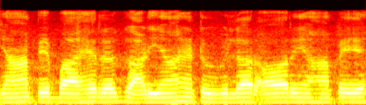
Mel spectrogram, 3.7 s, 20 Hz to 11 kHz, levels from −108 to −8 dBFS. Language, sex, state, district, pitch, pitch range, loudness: Hindi, male, Odisha, Khordha, 135 Hz, 130-135 Hz, -13 LUFS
